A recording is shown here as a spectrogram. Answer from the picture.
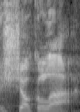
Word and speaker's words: Chocolat: Anything except the Rum Diaries and chocolat. Oh, how do you pronounce that? What? How do you say that word? Chocolat. It's a French word for chocolate.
